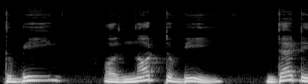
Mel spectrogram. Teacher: the pattern consists of alternating unstressed and stressed syllables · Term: emic pentameter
